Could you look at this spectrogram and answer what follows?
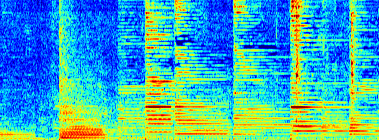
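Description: Acoustic guitar strummed slowly, chords changing about once a second.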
